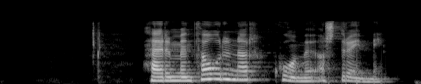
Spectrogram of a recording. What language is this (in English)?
Icelandic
